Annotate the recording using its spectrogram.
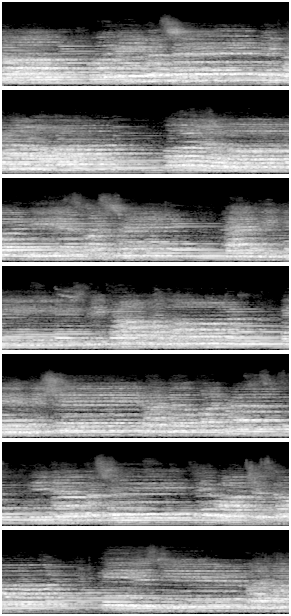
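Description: Church choir singing a liturgical hymn in long sustained phrases, with short breaks about seven seconds in and again near the end.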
